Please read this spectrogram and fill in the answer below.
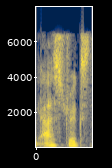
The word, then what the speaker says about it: asterisk: This is how you pronounce asterisks. – Asterisk. – Asterisk. I have been saying asterisks my entire life.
